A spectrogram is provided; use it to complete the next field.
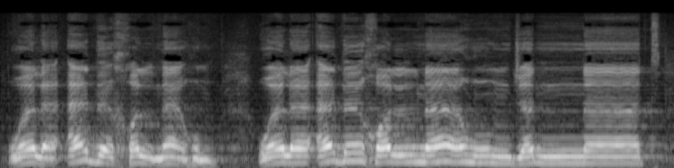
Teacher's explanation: Dal tu dimati, kemudian dilantunkan bunyinya. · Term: qalqalah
